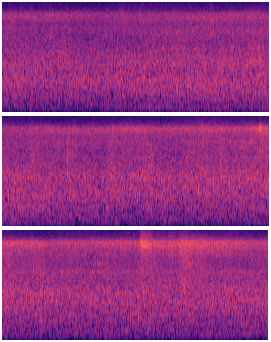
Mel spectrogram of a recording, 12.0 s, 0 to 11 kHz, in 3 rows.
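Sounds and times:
distant traffic: 0.0 - 12.0
wind: 0.0 - 12.0.

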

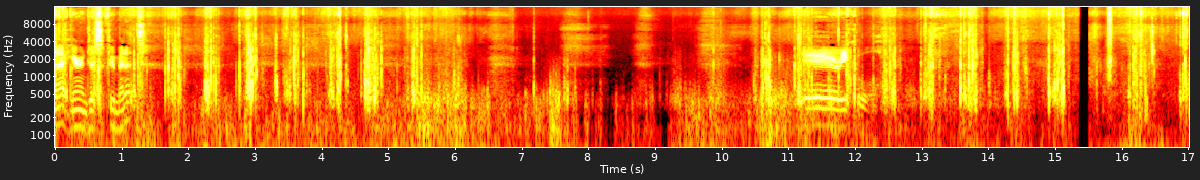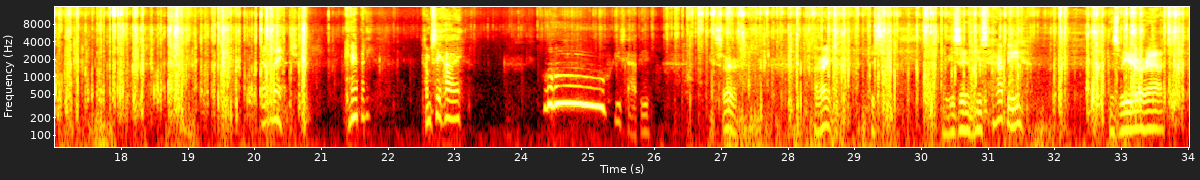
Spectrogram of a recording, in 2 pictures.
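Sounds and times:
footsteps in snow: 0.0 - 6.2, 10.4 - 22.0, 25.5 - 34.0.

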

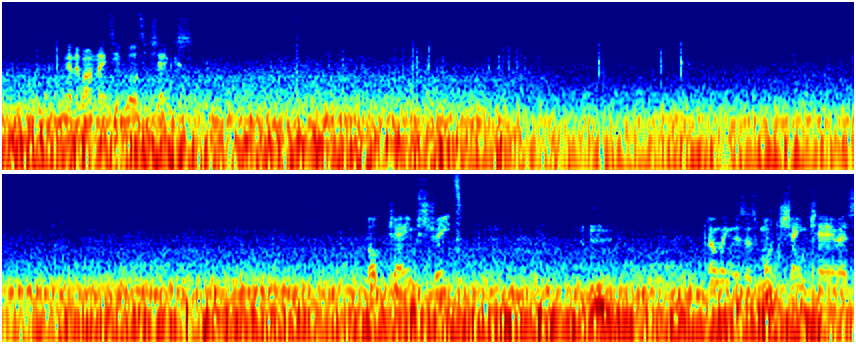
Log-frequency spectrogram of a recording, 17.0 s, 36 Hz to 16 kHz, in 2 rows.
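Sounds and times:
car engine and road rumble: 0.0 - 17.0.

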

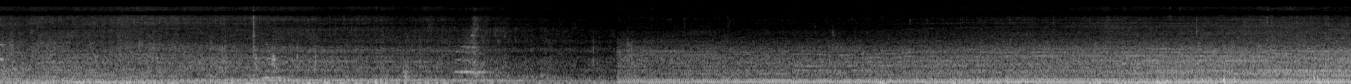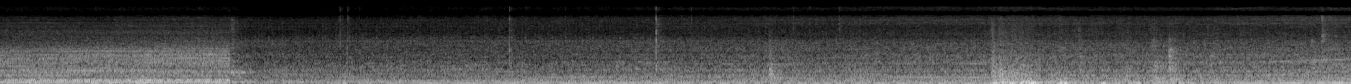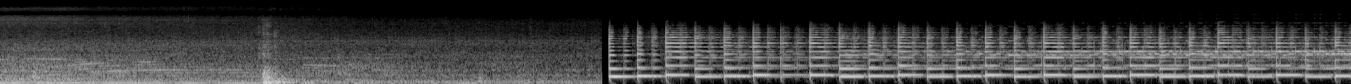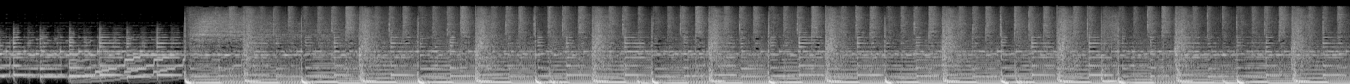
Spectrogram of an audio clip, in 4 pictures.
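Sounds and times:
diesel engine running: 0.0 - 33.1, 42.4 - 54.0
hydraulic whine: 42.4 - 54.0.

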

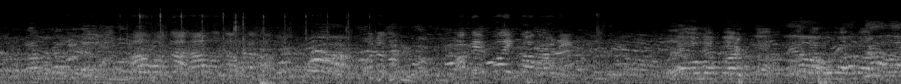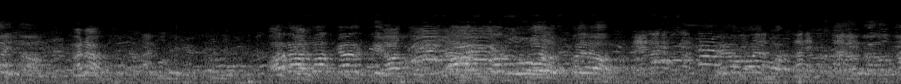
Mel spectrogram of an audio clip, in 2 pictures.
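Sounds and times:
many voices chattering and calling: 0.0 - 18.0.

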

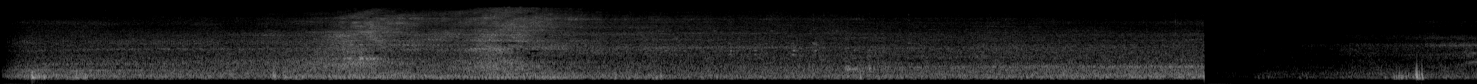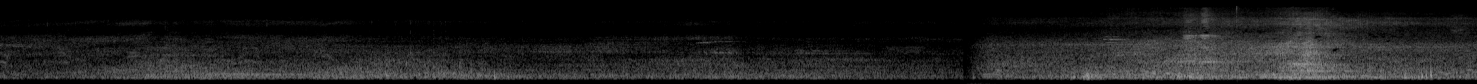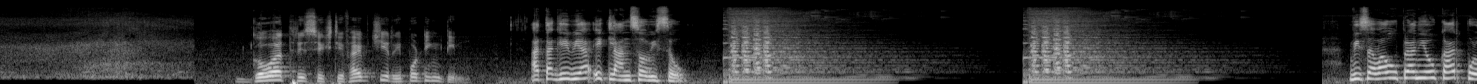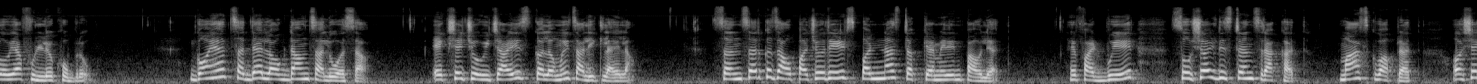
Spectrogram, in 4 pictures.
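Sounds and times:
scooters and cars passing: 0.0 - 31.6
street traffic noise: 0.0 - 39.1, 42.8 - 59.0.

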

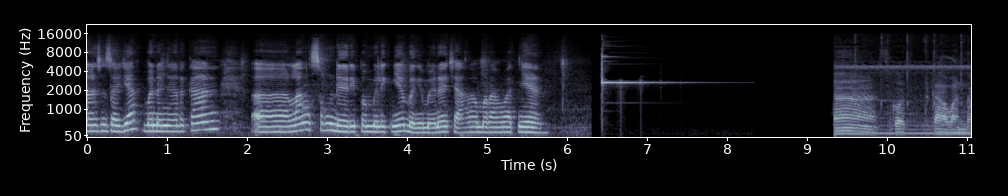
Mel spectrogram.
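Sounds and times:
bright bell-like ding: 6.4 - 8.3.

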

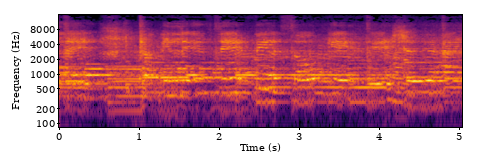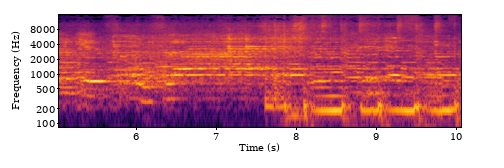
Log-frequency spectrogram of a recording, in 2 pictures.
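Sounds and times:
music with singing voice: 0.0 - 10.0.

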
